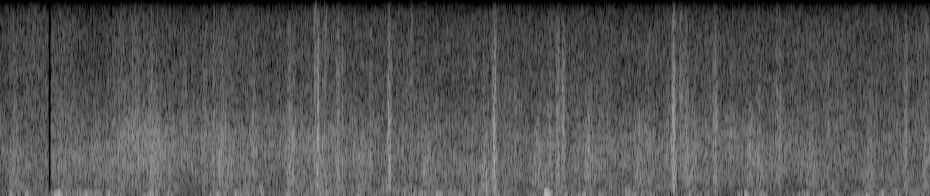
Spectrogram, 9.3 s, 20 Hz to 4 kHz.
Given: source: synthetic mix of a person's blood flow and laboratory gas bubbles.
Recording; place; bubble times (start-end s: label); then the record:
Doppler ultrasound of blood flow; subclavian vein
3.11-3.51 s: bubbles
From the record:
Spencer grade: 1 (occasional bubble signal discernible with the cardiac motion signal, with majority of cardiac periods free of bubbles); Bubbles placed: anywhere in the cardiac cycle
